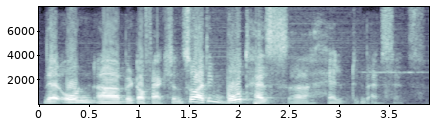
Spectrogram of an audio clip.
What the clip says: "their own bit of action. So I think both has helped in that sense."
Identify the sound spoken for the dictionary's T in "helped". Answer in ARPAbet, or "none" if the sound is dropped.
T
